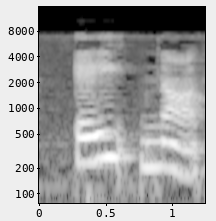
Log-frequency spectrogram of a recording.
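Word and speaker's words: A₀: A naught, that's how you would pronounce it. A, and it's like this little zero on the bottom.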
